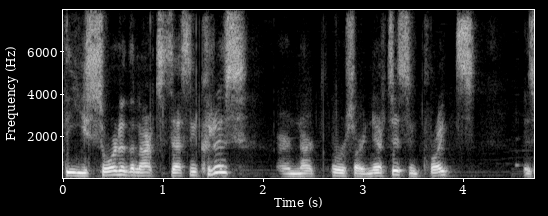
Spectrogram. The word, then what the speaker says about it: Narcissus Kreuz: We got the Sword of the Narcissus Narcissus Kreuz, is how it's supposed to be pronounced.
